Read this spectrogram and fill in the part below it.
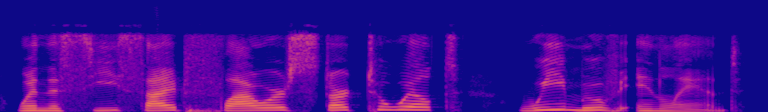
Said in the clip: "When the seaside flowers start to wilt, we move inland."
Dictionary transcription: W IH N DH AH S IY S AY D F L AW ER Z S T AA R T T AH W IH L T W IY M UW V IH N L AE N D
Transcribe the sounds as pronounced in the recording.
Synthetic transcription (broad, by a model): W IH N DH AH S IY S AY D F L AW ER Z S T AA R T T AH W IH L T W IY M UW V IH N L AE N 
